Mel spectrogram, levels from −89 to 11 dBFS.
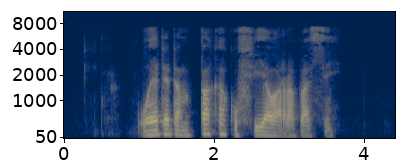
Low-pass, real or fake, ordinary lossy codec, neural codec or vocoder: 7.2 kHz; real; MP3, 64 kbps; none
